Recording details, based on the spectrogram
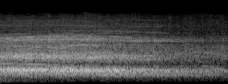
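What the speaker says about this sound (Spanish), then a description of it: "Ahora acompáñalo con un grito de júbilo." Cheering and clapping from a church conference audience, a broad roar of voices and hands that holds strong, then gradually fades toward the end.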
